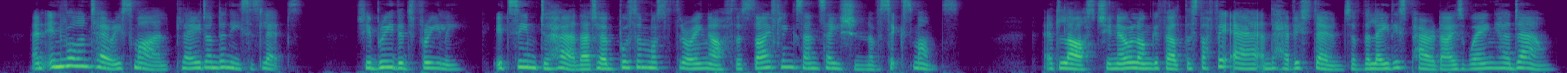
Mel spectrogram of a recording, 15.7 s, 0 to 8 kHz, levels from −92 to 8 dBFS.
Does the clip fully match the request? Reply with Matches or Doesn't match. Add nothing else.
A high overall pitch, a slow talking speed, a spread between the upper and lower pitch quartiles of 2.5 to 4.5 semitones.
Doesn't match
